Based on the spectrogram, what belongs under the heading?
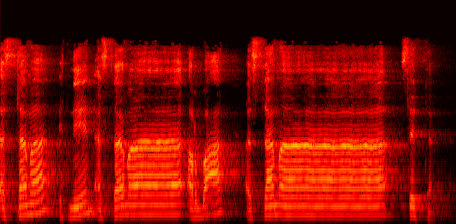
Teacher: فإننا نقرأ بحذف الهمزة مع القصر والتوسط والمد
